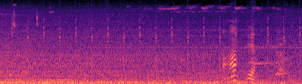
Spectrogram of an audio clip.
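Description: Semi-truck cab interior while driving: a steady low engine and road rumble, with faint light ticking above it. A brief spoken "yeah" near the end.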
